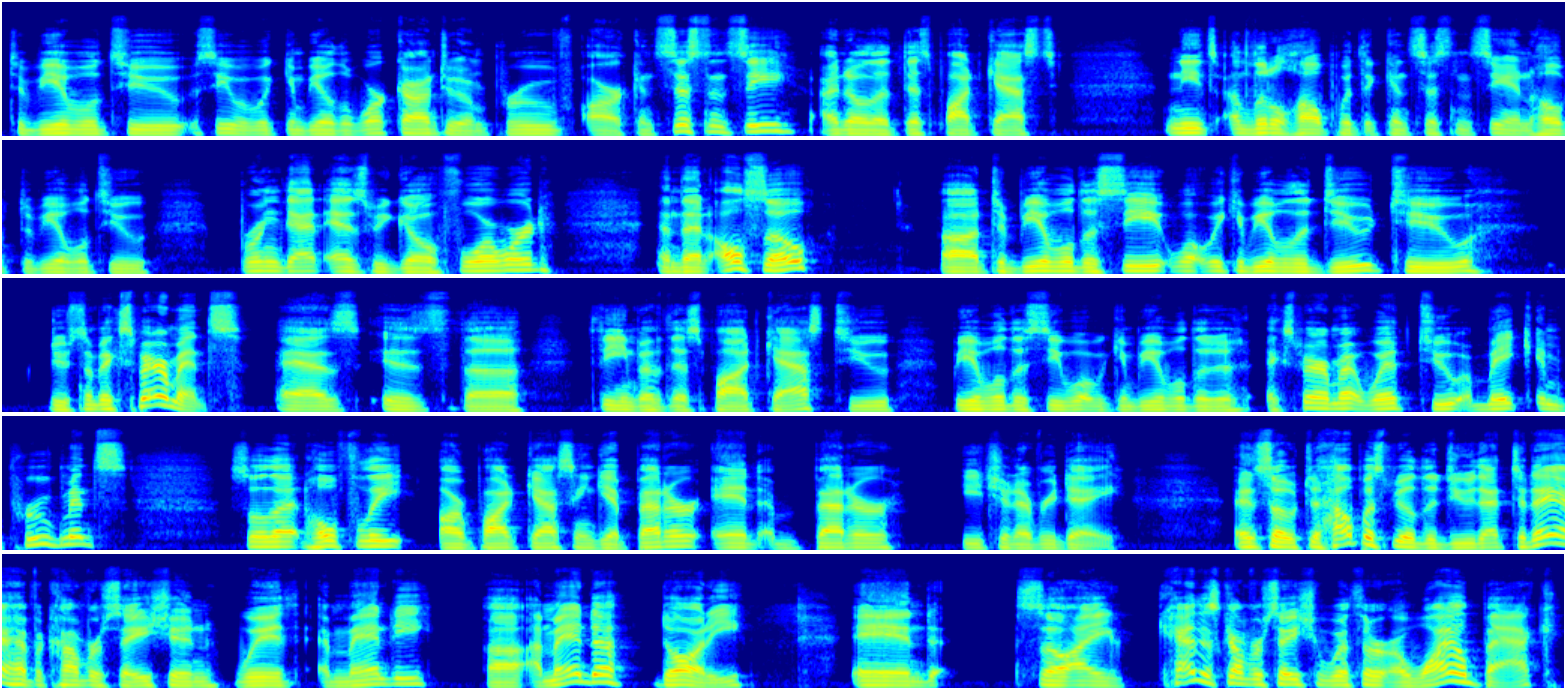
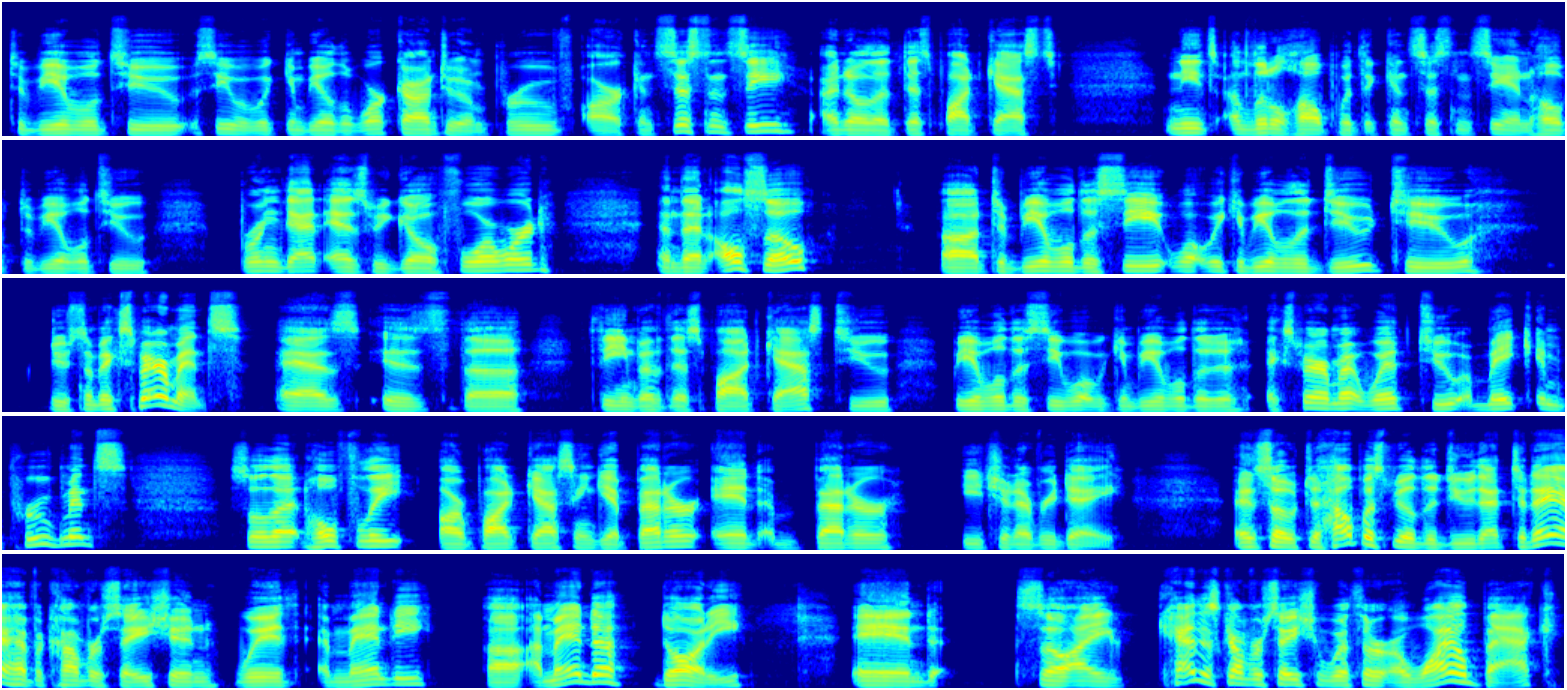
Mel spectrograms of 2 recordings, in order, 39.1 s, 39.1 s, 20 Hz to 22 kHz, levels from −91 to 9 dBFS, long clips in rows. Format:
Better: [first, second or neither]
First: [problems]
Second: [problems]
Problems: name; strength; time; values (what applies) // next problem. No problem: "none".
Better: first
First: none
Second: thin; somewhat; fading below 600 Hz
